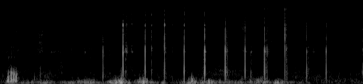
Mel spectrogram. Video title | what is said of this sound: Metal Detecting - Roman Coin Madness! | you can also hear it's hollow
